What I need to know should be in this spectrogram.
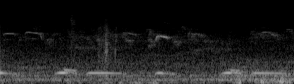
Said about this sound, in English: Sounds like the birds agree.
